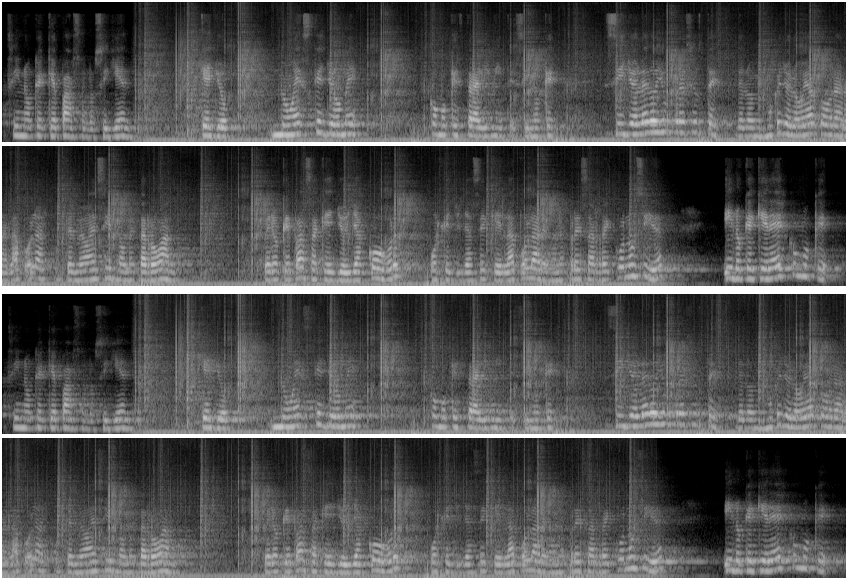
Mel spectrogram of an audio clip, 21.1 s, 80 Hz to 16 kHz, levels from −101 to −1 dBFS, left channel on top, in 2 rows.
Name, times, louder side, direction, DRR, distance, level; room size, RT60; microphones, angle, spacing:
voice 1, 0.1-1.7 2.5-2.9 3.4-4.5 5.3-7.0 7.5-12.8 13.8-15.6 15.9-18.9 19.6-21.0, left 2 dB, 40° left, 1.5 m, -35 dB
Crackle, 1.6-18.7, equal, 20° right, 4.7 m, -41 dB
27.5 x 22.5 x 9.1 m
head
